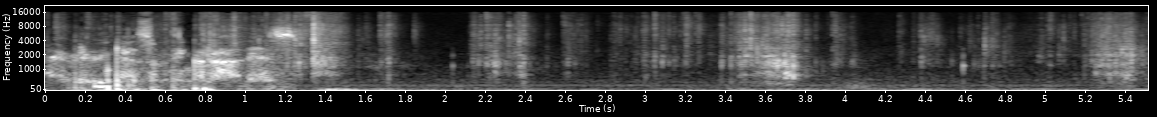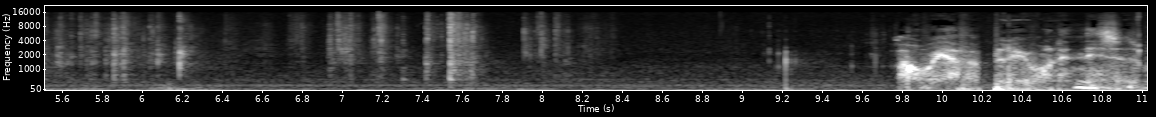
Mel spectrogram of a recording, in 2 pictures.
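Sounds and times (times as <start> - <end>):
foil wrapper crinkling and tearing: 0.0 - 8.4.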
